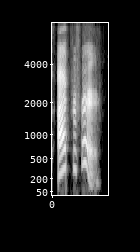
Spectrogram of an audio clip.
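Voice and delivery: high-pitched little gremlin cringe voice. Shown as a demonstration. Streamer showing her preferred voice, high gremlin cringe. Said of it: "cringe voice".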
